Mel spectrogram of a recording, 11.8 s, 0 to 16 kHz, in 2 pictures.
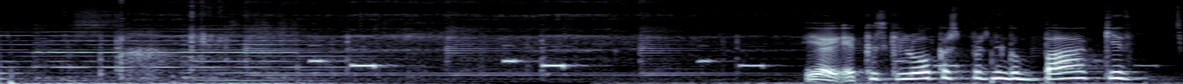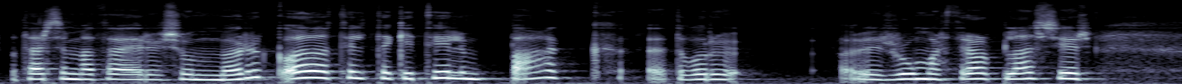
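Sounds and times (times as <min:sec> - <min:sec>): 
old cuckoo clock two-note cuckoo calls: 0:00.0 - 0:04.9
speech: 0:04.0 - 0:11.7.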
